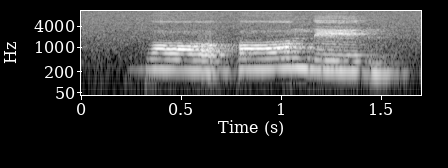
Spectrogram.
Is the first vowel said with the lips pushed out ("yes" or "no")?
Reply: yes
